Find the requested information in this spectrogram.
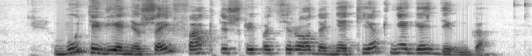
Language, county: Lithuanian, Utena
